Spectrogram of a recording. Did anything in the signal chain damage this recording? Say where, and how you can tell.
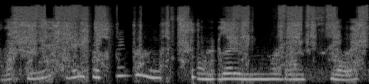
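Yes. Three faults are audible in the speech, in call processing and network handling.

Across the whole clip the talker's level sinks and recovers, dipping by roughly 15 dB at its deepest. This is most likely speech suppressed in double talk: the echo canceller, faced with both ends talking at once, mistook the near talker for loudspeaker echo and attenuated everything. On a waveform the envelope shows sudden sags that don't follow the syllables.

From 0.87 to 2.20 s there is repeated packet loss, and it sounds robotic. Eight gaps fall in that stretch, the longest 77 ms. About 26% of the span is concealment rather than real signal. The receiver patched each hole by extending the last sound, which gives a choppy sound with pieces missing. On a spectrogram the harmonics go flat and frozen in short blocks. 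The waveform shows repeated, identical-looking cycles where fresh speech should be.

Between 2.51 and 2.72 s the jitter buffer slowed the audio down to build up its reserve. It played at about 86% speed and inserted 38 ms by repeating single pitch periods or bits of pauses, so the speech drags while the pitch stays the same. A spectrogram shows harmonics stretched horizontally at an unchanged frequency. The waveform shows near-duplicate stretches laid end to end.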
